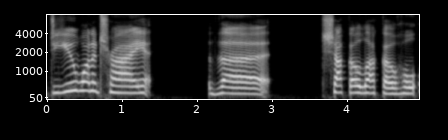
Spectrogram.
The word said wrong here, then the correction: cuckolding: Wait, you mean cuckolding?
